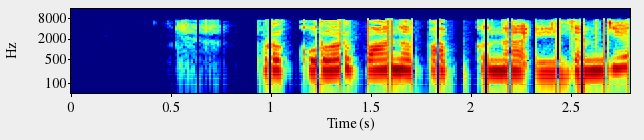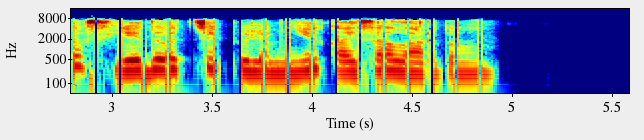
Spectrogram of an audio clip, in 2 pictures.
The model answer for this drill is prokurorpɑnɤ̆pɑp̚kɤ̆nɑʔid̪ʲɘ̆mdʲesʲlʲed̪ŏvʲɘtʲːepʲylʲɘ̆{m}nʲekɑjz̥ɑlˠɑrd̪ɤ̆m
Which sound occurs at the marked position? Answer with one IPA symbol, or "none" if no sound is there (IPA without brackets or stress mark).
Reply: m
